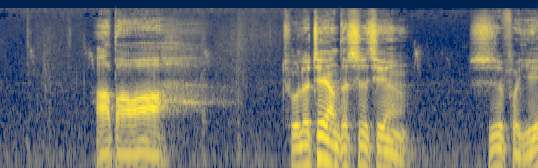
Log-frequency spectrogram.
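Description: A middle-aged man speaks in a strained, emotional voice nearby.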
